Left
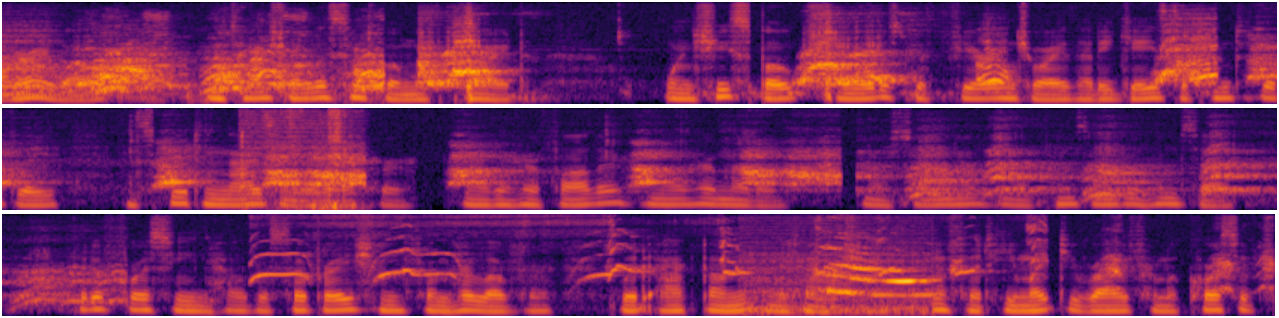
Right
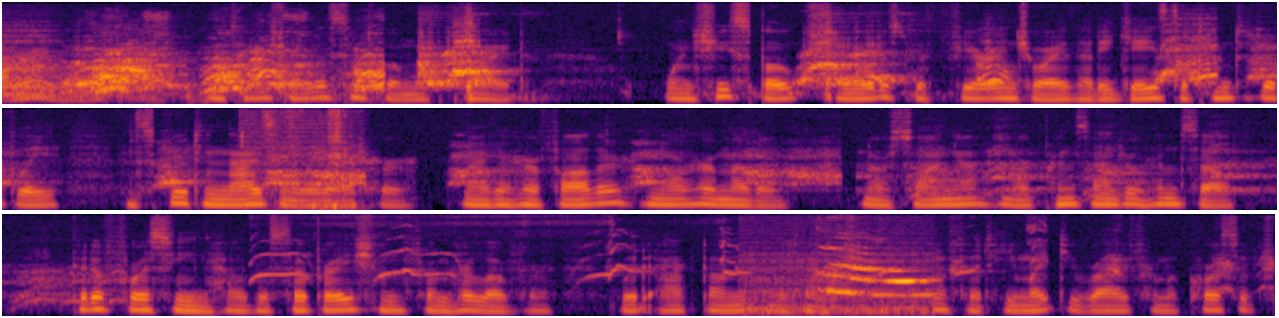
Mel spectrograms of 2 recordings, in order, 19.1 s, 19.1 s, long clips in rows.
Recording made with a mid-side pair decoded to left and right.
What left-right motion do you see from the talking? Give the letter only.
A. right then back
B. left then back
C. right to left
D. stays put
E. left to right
A.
